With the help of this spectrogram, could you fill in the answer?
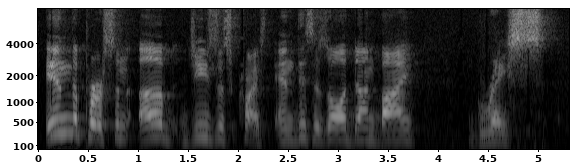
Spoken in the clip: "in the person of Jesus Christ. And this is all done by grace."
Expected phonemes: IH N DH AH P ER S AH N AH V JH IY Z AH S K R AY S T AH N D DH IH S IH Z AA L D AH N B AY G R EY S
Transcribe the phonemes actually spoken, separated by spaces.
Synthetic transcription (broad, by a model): IH N DH AH P ER S AH N AH V JH IY Z AH S K R AY S T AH N DH IH S IH Z AA L D AH N B AY G R EY S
